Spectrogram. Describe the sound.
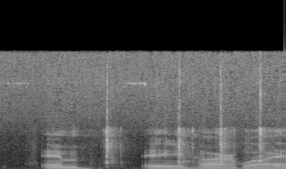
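A few sharp mechanical clicks and ratcheting as paper is wound into a typewriter, partly covered by a voice making drawn-out, tuneful vocal sounds.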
